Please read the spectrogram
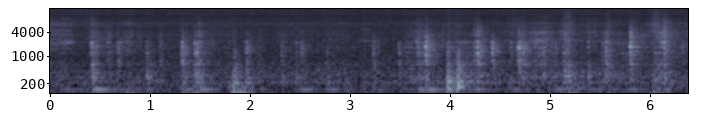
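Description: Plastic toy parts being handled and fitted together during assembly: faint, irregular light clicks and knocks, with a low thud about two seconds in and a quick run of clicks around four seconds in.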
